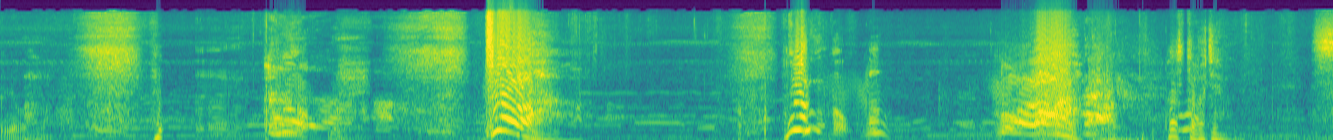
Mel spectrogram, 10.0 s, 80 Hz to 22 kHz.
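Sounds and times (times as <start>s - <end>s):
growling roar: 7.3s - 8.7s.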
